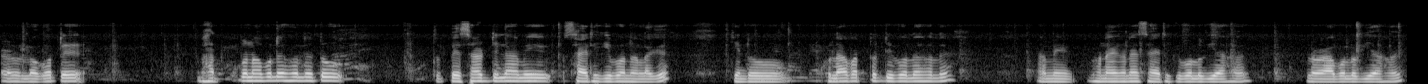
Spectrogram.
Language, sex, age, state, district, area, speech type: Assamese, male, 18-30, Assam, Lakhimpur, rural, spontaneous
